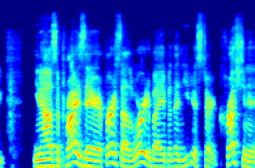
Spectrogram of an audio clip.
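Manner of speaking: plain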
